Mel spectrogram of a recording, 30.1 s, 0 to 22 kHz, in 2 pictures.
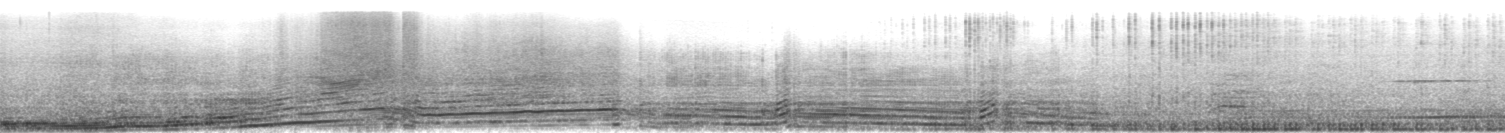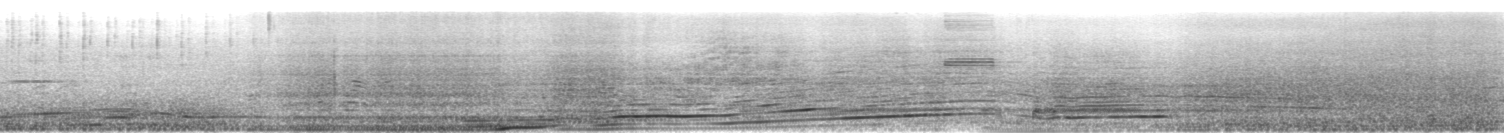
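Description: Lamborghini Gallardo LP570-4 Super Trofeo Stradale's V10 with a Larini aftermarket exhaust, accelerating hard away, its pitch climbing with quick upshifts. About twenty seconds in a second hard acceleration climbs the same way through the gears.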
